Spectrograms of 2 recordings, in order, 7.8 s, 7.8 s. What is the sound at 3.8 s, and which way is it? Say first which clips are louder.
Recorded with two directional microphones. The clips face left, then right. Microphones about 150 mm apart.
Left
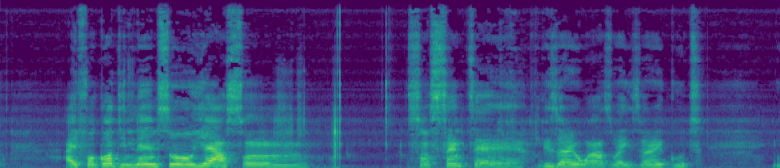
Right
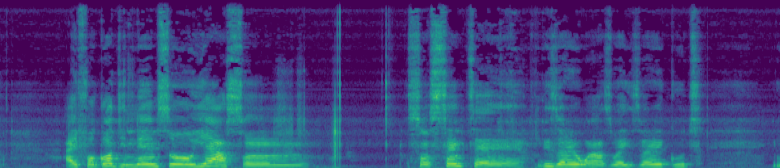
Speech: right 6 dB; 30° right (ahead or behind).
